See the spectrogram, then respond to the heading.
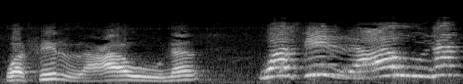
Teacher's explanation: را کو باریک پڑھیے اس لیے کہ پیچھے زیر ہے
